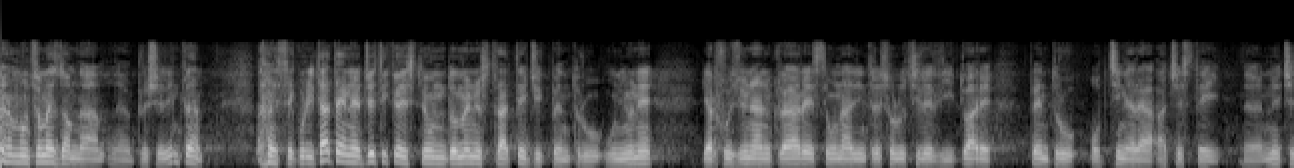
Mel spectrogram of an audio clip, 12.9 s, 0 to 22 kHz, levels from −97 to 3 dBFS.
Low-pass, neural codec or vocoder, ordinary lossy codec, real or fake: none; codec, 16 kHz, 4 kbps, FunCodec, trained on Chinese and English, 50 frames a second; none; fake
